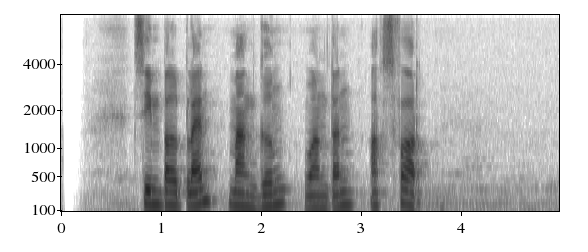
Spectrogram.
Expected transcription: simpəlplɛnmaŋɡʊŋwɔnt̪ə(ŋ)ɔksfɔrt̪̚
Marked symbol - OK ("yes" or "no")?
no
